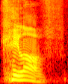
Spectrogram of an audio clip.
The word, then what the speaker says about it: Caleb: plan for his life the name Caleb is pronounced calav in Hebrew it's a compound word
